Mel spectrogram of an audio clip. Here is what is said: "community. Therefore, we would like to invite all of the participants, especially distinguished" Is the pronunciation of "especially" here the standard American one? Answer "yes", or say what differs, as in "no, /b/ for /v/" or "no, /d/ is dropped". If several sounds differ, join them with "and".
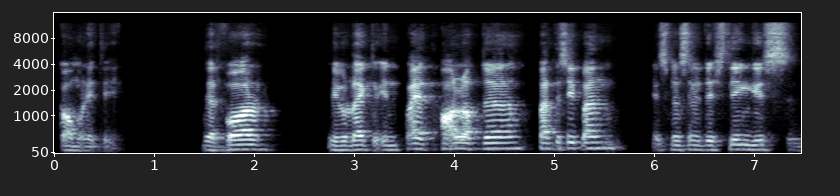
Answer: no, /s/ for /ʃ/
